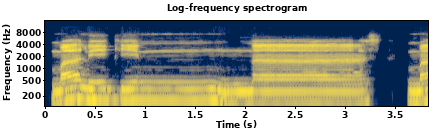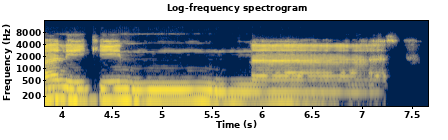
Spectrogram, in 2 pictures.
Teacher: huruf nun didengungkan 2 harokat ya, didengungkan 2 harokat.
